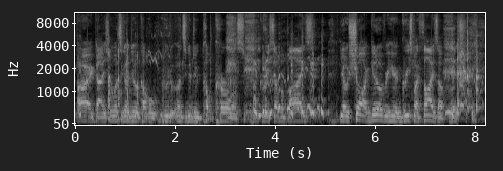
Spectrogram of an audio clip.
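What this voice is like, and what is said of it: Impression of Gabe Kapler. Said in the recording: “Gabe Kapler ... did you see the way those guys impersonated me?”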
